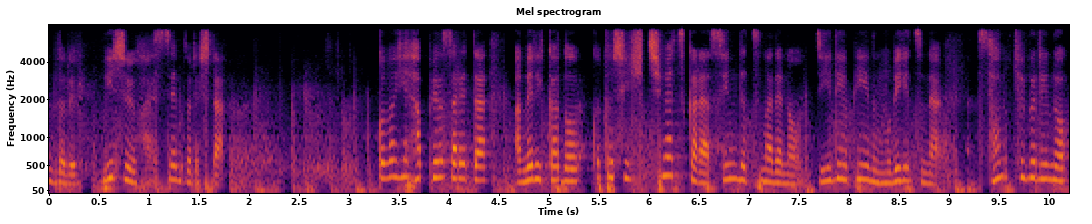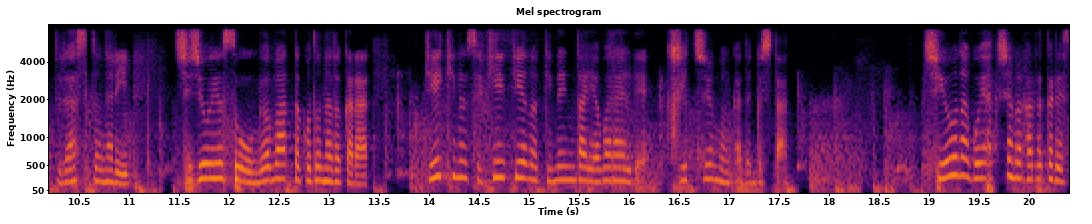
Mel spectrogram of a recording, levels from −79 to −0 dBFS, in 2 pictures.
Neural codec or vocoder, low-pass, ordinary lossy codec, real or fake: codec, 24 kHz, 0.9 kbps, WavTokenizer, large speech release; 7.2 kHz; Opus, 64 kbps; fake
